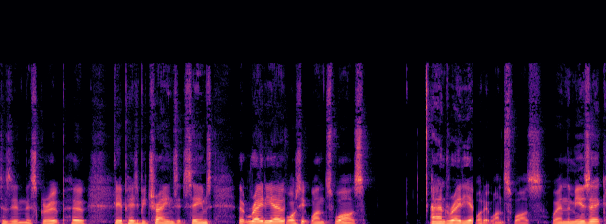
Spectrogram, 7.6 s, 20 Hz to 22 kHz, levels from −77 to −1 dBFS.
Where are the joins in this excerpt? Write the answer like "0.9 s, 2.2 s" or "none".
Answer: 1.4 s, 1.8 s, 3.5 s, 5.9 s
